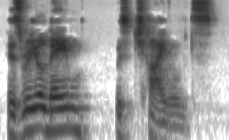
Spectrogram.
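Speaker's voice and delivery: usual speaking voice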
